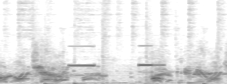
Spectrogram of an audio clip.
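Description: Archival Apollo Mission Control radio voice traffic. Two short, steady high beeps cut in about three-quarters of a second and one and a half seconds in; these are Quindar tones, which key the transmitter on and off.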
